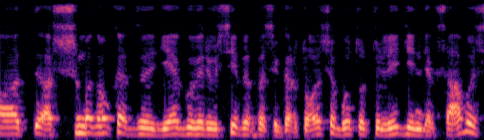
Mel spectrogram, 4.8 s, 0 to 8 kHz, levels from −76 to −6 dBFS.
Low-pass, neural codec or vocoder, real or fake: 7.2 kHz; none; real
